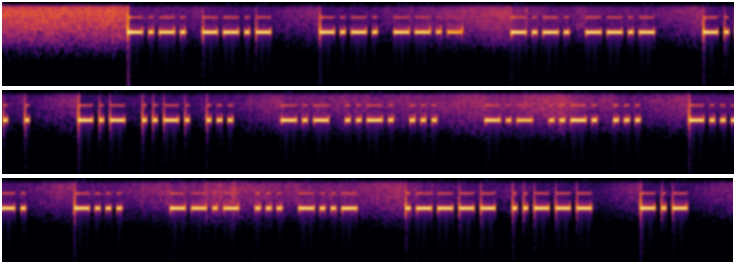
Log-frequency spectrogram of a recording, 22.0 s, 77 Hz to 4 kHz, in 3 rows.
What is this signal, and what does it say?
Morse code, heard as a keyed tone, about 22 wpm, 960 Hz. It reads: CQ CQ CQ DE KFS KFS KFS / B QSX 12 K
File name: blog / swl / 6-abril-2019-12695-USB-KPS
